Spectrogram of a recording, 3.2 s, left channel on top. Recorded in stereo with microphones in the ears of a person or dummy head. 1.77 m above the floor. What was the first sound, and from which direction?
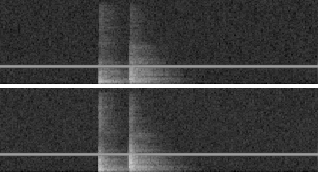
Knocking, 45° right (ahead or behind).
